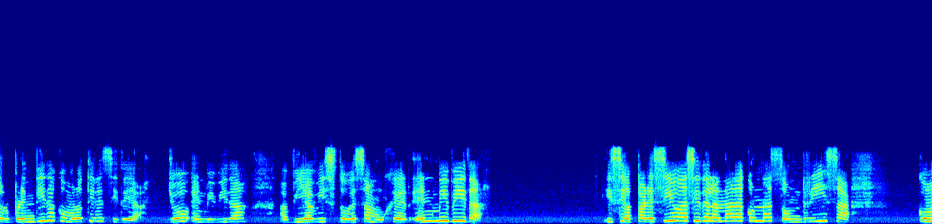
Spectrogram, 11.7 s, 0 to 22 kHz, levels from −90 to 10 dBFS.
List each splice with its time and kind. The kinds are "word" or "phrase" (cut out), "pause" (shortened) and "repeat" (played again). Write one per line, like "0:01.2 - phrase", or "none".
none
